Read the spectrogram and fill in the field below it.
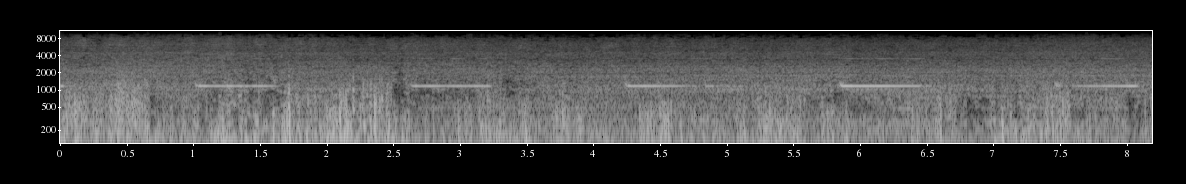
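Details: Lefort Trax making a weird noise: a tone near 1 kHz repeats about every 1.6 seconds over the engine and clatter; cause unknown.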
